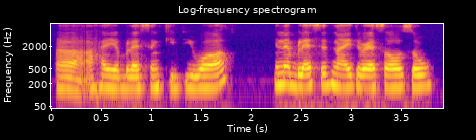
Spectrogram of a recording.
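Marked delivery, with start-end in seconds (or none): none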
